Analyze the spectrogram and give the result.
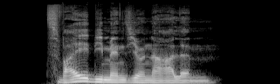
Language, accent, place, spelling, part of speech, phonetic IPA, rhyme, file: German, Germany, Berlin, zweidimensionalem, adjective, [ˈt͡svaɪ̯dimɛnzi̯oˌnaːləm], -aɪ̯dimɛnzi̯onaːləm, De-zweidimensionalem.ogg
- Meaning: strong dative masculine/neuter singular of zweidimensional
